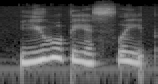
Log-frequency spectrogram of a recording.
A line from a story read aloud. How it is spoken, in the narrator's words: Ruth replied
